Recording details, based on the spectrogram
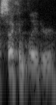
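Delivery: plain reading voice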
